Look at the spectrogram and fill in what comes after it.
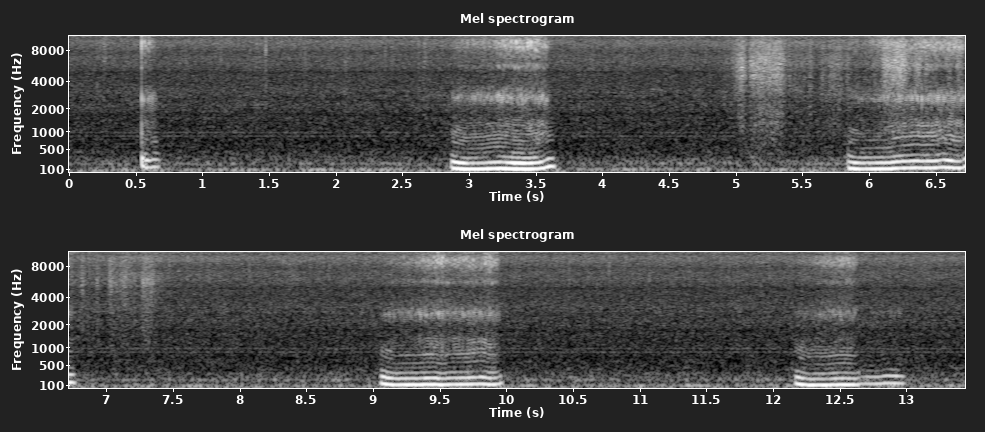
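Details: A female Siamese cat snores loudly while sleeping, in low, rumbling breaths that return about every three seconds.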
